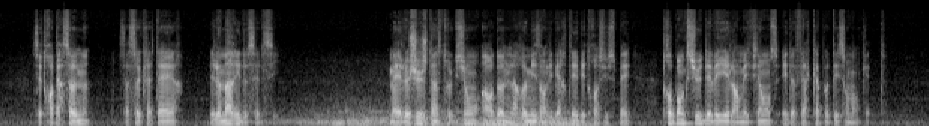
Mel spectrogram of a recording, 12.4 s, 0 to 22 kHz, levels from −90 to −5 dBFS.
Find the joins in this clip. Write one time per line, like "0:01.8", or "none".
0:01.5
